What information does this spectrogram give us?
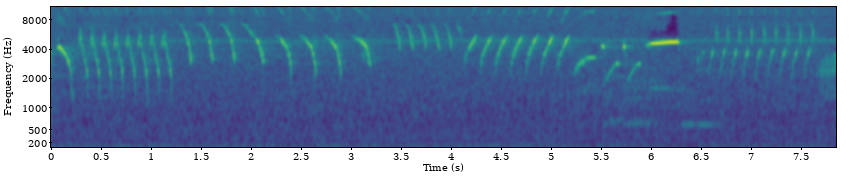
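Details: Singing Belgian canary delivering bursts of down-swept whistled notes at shifting speeds, with a brief sharp click partway through and another quick run of notes at the end.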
